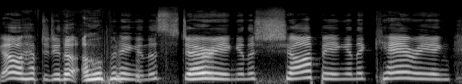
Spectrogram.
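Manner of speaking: lightly hammed-up Cordelia whine; imitating Cordelia. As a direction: play it as a spoiled, put-upon rich girl. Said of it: "she's like".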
